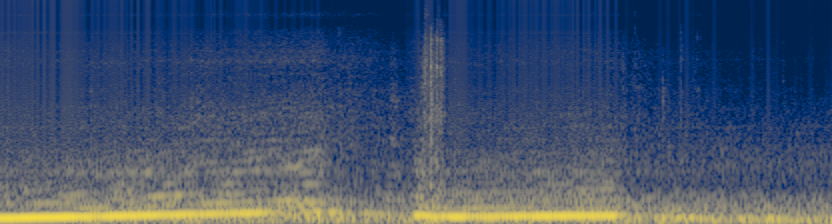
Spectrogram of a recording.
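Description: A Honda Civic EK fitted with an eBay exhaust header revs nearby, its engine note climbing, dipping briefly, then rising again before settling into a steady drone, loud and alone.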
